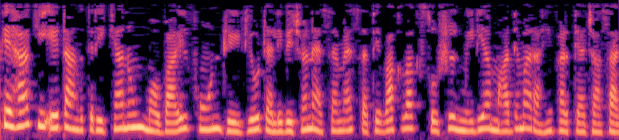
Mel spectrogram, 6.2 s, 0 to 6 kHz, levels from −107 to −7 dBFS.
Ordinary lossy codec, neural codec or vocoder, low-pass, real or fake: none; none; 5.4 kHz; real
